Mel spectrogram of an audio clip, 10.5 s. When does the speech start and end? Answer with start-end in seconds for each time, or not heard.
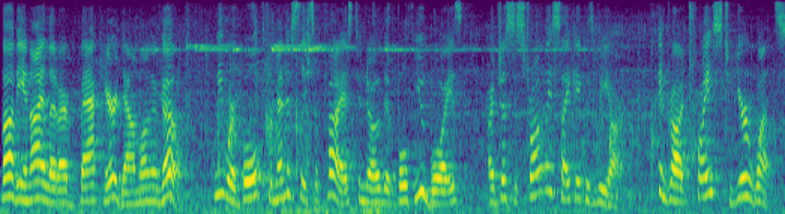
0.0-10.4.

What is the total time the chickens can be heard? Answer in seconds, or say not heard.
not heard.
